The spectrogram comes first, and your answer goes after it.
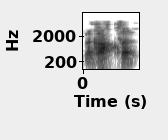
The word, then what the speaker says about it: McLaughlin: I must correct your pronunciation. It's McLaughlin. McLaughlin.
